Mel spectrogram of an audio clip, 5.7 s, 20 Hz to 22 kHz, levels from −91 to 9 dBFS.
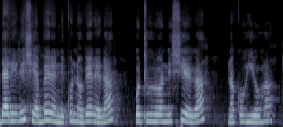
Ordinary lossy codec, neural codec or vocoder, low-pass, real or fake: none; codec, 44.1 kHz, 7.8 kbps, Pupu-Codec; none; fake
